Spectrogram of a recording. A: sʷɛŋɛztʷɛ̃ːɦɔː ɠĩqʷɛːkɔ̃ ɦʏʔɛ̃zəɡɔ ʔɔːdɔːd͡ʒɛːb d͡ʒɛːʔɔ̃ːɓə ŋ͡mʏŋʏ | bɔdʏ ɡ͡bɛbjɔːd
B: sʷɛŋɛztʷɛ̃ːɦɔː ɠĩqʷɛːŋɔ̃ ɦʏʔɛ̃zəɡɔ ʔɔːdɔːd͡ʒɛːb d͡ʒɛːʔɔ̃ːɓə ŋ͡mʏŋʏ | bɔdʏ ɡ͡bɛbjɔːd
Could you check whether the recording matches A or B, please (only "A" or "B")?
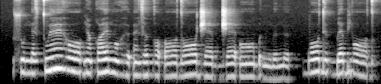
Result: B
